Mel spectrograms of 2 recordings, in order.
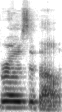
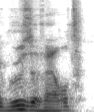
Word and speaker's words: Roosevelt: So, what's the most egregious mispronunciation of Roosevelt you've ever encountered? Uh there are people that say Roosevelt, which is not even close. Uh most people say Roosevelt is two syllables, uh which I did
